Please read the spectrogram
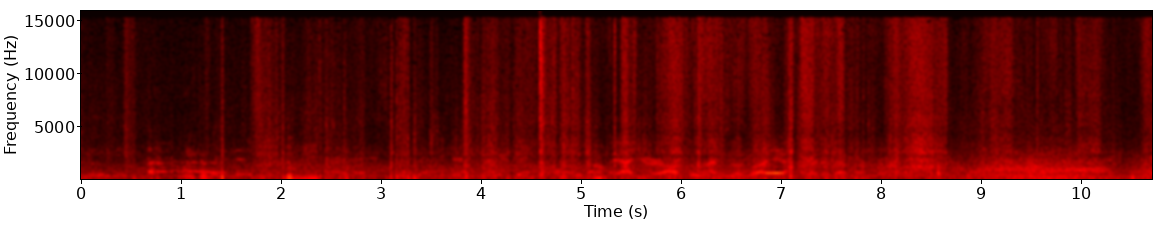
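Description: Indistinct talk from a few people, words not made out, with scattered short clicks and rustles throughout.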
